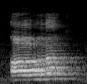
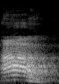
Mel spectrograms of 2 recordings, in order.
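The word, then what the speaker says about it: אור: Or, it is or, not ar, not ur. Because that cholam, that vowel, is there to describe the soul of light.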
